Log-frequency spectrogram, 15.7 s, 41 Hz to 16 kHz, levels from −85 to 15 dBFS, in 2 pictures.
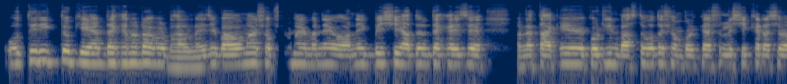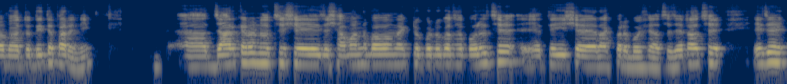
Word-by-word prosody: অতিরিক্ত 215 +2 -2
কেয়ার 185 -2 +2
দেখানোটা 185 +1 +1
আবার 175 -1 0
ভালো 135 0 -1
না। 140 - -7
এই 155 - -4
যে, 180 - -2
বাবা-মা 170 +3 +3
সবসময় 180 +1 -5
মানে 175 +1 -3 0.2
অনেক 175 +2 -3
বেশি 180 +1 +1
আদর 175 +1 +1
দেখাইছে, 170 0 +2 0.4
মানে 155 +1 -1
তাকে 165 +2 +2 0.3
কঠিন 170 +1 +2
বাস্তবতা 175 +3 +2
সম্পর্কে 160 -1 -4
আসলে 165 0 -6
শিক্ষাটা 165 -1 -1
সেই 165 - -1
ভাবে 160 0 +1
হয়তো 150 +1 -1
দিতে 165 +2 0
পারেনি। 135 -6 0 1.0
আ - - -5 0.3
যার 170 +1 +5
কারণে 190 0 +1
হচ্ছে 175 +1 -2
সে 175 - +4 0.2
এই 165 - +1
যে, - - 0
সামান্য 165 +2 -2
বাবা-মা 170 0 +2
একটু, 170 0 -7
কটু 170 0 0
কথা 170 0 -1
বলেছে, 185 +4 +1 0.4
এতেই 165 +2 -2
সে - - +2 0.2
রাগ 150 - 0
করে 155 -2 0
বসে 140 +1 -4
আছে। 130 - -6
যেটা 160 +2 +1
হচ্ছে 170 - -2 0.5
এই 175 - -1
যে, 195 - +5
170 Hz, 190 wpm, -23 LUFS, 160-180 Hz, 1.0 s, যার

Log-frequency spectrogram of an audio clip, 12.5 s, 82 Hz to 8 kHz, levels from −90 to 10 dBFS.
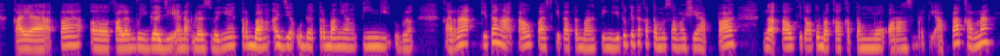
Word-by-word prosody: kayak 155 0 +5
apa, 205 +2 0
eee, 160 -1 +2
kalian 165 +1 +4
punya 170 -2 -3
gaji 160 0 0
enak 165 -1 -1
dan 160 0 +1
sebagainya, 165 +4 -3
terbang 195 -3 +5
aja, 195 -2 0
udah 190 -3 -3
terbang 190 -1 0
yang 175 -1 -4
tinggi," 185 -1 -3
aku - - -9
bilang. - - -8 0.3
"Karena 205 +10 +3
kita 220 +4 +2
nggak 245 - +2
tahu 195 - +3
pas 180 -2 0
kita 180 -1 -5
terbang 165 -1 -4
tinggi 175 0 -5
itu, 220 - -5
kita 225 +1 -4
ketemu 185 -4 -3
sama 175 -1 -5
siapa, 175 +5 +1 0.4
nggak - - +5
tahu 180 0 +5
kita 170 - -3
tuh 190 - +1
bakal 160 0 -1
ketemu 165 +1 -4
orang 160 +1 0
seperti 195 +4 -16
apa." 245 +2 +1
Karena 205 +7 +2
180 Hz, 190 wpm, -23 LUFS, 165-195 Hz, 0.4 s, kayak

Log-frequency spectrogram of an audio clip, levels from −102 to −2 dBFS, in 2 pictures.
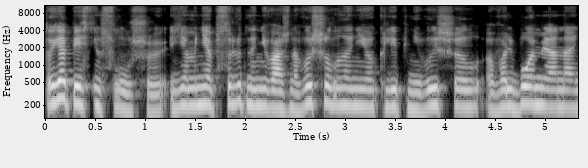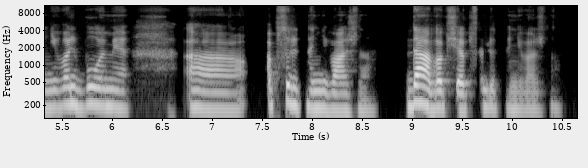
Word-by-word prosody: то - - 0
я 260 +4 +8
песню 210 -4 +3
слушаю, 155 -3 -5
и - - -6
я 195 +2 0
мне 205 +1 +3
абсолютно 210 +2 -1
неважно, 180 -4 +1
вышел 220 +1 +1
на 200 0 -1
нее 190 -1 -1
клип, 185 0 -3
не 165 -2 -2
вышел, 190 -1 -1
в 165 +2 -4
альбоме 195 +1 +3
она, 185 -1 -1
не 180 +1 -3
в 190 - -6
альбоме, 195 -3 -1 0.5
а, 165 -3 -1 0.2
абсолютно 190 -1 -2
неважно. 160 -2 -2 0.3
Да, 215 0 +8
вообще 180 -1 +1
абсолютно 90 - -9
неважно. 160 - -10
185 Hz, 160 wpm, -25 LUFS, 165-200 Hz, 0.5 s, я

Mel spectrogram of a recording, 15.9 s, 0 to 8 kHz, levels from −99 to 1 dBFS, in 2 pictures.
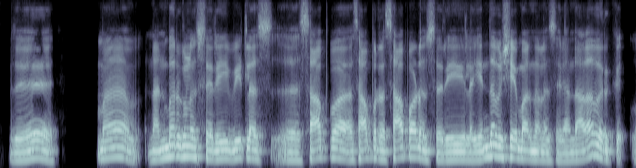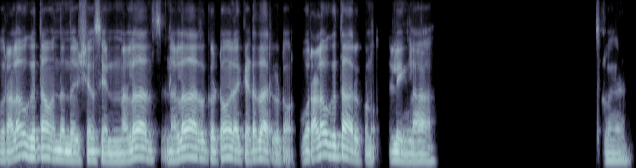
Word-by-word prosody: இது 95 0 0 1.0
நம்ம 120 +1 0 0.6
நண்பர்களும் 140 +4 +3
சரி, 110 0 +2 0.2
வீட்ல 125 0 +1
ஸ் - - -2 0.3
அ - - +1 0.2
சாப்பா 125 +2 +1 0.2
சாப்பிடுற 120 0 0
சாப்பாடும் 130 -2 +2
சரி, 100 +1 +1
இதுல 100 -1 +1
எந்த 145 +4 +3
விஷயமா 130 -4 +3
இருந்தாலும் 100 -3 0
சரி, 95 -1 -2
அந்த 100 +1 -1
அளவு 155 +6 +2
இருக்கு. 105 0 -3 0.2
ஓரளவுக்கு 135 +7 +1
தான் 135 -2 +2
வந்து 110 -2 +1
அந்த 100 -2 +1
விஷயம் 105 +2 -2
செய்யணும். 90 0 -2
நல்லதாஞ்ச் 125 0 +1 0.2
நல்லதா 135 +6 +3
இருக்கட்டும், 115 +4 -1
இல்ல 110 - +1
கெட்டதா 110 +3 +1
இருக்கட்டும். - - -7 0.2
ஓரளவுக்கு 150 +5 +1
தான் - - +3
இருக்கணும். - - -7 0.2
இல்லைங்களா? 90 -3 -1 2.2
சொல்லுங்க. 95 -1 -8
115 Hz, 135 wpm, -24 LUFS, 100-130 Hz, 2.2 s, நண்பர்களும்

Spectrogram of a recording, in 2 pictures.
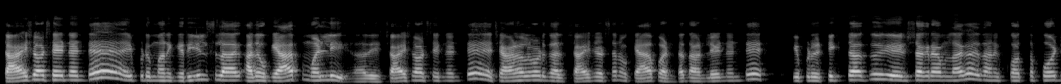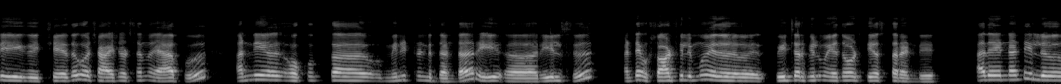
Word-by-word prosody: చాయ్ 155 +5 +7
shorts 215 0 +5
ఏంటంటే 205 +3 +2 0.4
ఇప్పుడు 195 0 -5
మనకి 175 -1 -2
రీల్స్ 215 +3 -2
లాగా 190 0 +6
అది 165 - +5
ఒక 170 - -12
యాప్ 210 +5 +4
మళ్ళీ. 200 +2 +2 0.2
అది 140 0 -1
చాయ్ 150 +2 +3
షార్ట్స్ 185 -1 -1
ఏంటంటే 175 +6 -4 0.3
చానెల్ 170 +4 +2
గూడా 200 -1 0
కాదు. 160 -1 0
చాయ్ 145 +2 0
షార్ట్స్ 175 +1 -4
అని 195 - -7
ఒక - - -26
యాప్ 160 +2 0
అంట. 135 -3 -9
దాంట్లో 150 0 -1
ఏంటంటే 175 +7 -5 0.4
ఇప్పుడు 175 +1 -3
టిక్ 190 -1 -2
టాక్, 205 +2 +5 0.3
ఇన్స్టాగ్రామ్ 195 0 +2
లాగా 200 +6 +3
దానికి 185 -2 -4
కొత్త 175 +1 -4
పోటీ 195 0 0 0.3
ఇచ్చేది 165 +4 -2
ఓ - - +2
చాయ్ 160 -2 +2
షార్ట్స్ 175 +2 -7
అని 190 -3 -10
యాప్. 155 -1 -1 0.5
అన్నీ 215 +5 -1 0.3
ఒక్కొక్క 185 +2 -14 0.6
మినిట్ 195 +3 -9
ఉండుద్దంట. 145 -6 -5 0.2
రీ 170 - 0 0.2
ఆహ్, 145 0 +2
రీల్స్. 170 +2 -3 0.5
అంటే 155 +6 -3
ఒక - - -11
షార్ట్ 180 +1 +3
ఫిల్మ్ 195 +1 -5
ఏదో 185 -1 +2 0.5
ఫీచర్ 180 +1 +1
ఫిల్మ్ 195 +1 -5
ఏదో 185 - -6
ఒకటి 185 0 -6
తీస్తారండి. 150 -6 -2 0.5
అదేంటంటే 210 +2 +1
ఈళ్ళు 205 -3 +2
180 Hz, 165 wpm, -23 LUFS, 165-195 Hz, 0.6 s, చాయ్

